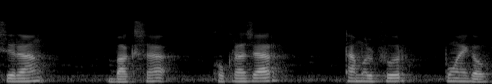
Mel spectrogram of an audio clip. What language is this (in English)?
Bodo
